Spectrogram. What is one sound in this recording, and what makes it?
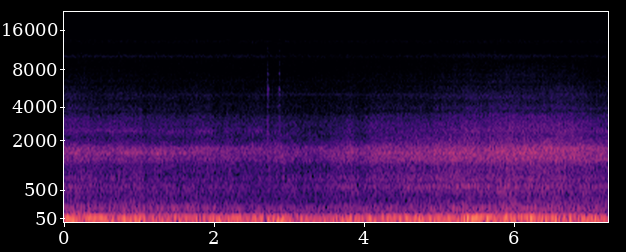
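Wind rushes steadily past in flight, buffeting loudly.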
